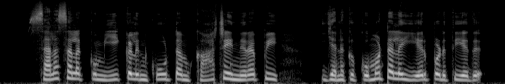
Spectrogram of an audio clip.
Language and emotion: Tamil, disgusted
